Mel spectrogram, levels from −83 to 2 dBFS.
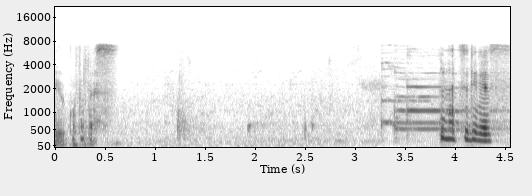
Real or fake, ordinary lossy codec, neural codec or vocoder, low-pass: fake; none; codec, 24 kHz, 0.9 kbps, WavTokenizer, medium music audio release; 7.2 kHz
